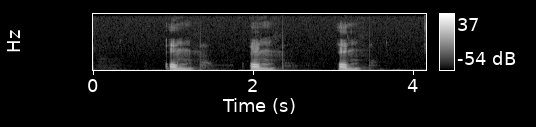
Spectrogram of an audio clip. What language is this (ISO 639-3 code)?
nor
